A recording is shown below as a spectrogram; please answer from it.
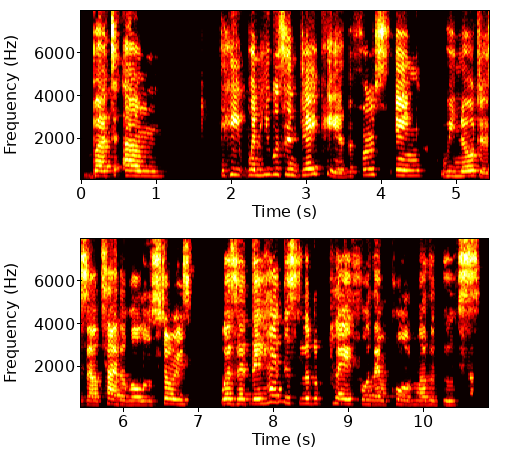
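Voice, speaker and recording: An older woman from Trinidad, a poet being interviewed, telling family stories with lively quoted voices. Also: on the high side, measured pace, rough recording. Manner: animated storyteller, acts out quoted voices, laughs often. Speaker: poet and author, interview guest. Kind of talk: storytelling in conversation.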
